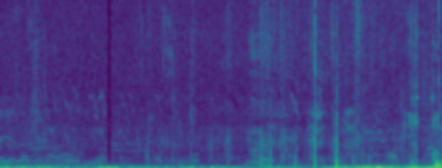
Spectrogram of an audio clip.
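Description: Steady low wind rumble on the microphone with faint voices in the first second, broken by a few sharp knocks: one about a second in and two close together near three seconds. Among the knocks is a cricket bat striking the ball for a shot that goes to the boundary.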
